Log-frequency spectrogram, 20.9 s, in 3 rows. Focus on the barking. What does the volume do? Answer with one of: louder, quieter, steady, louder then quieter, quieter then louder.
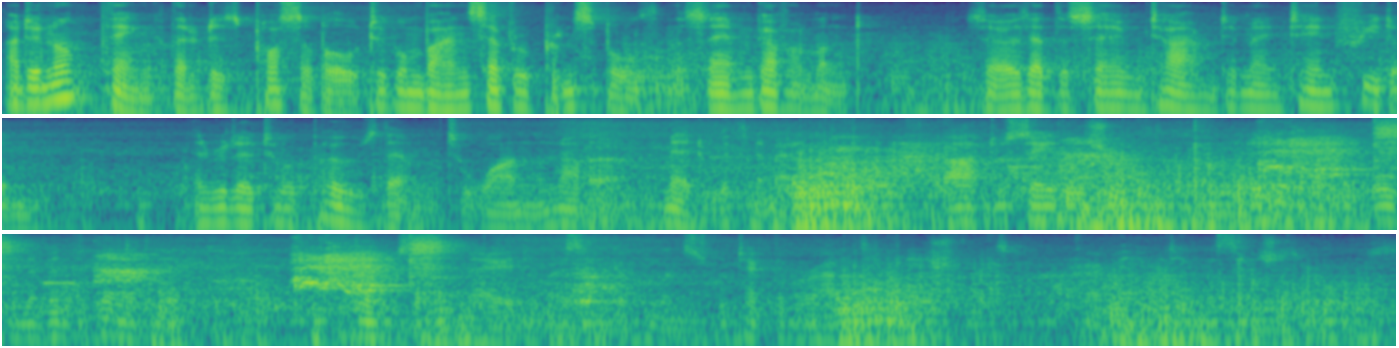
louder.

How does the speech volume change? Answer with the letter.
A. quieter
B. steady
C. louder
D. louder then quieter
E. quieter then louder
A.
